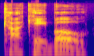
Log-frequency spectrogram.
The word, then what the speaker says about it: Kakeibo: Pronounced Kakeibo, it literally translates to household financial ledger.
